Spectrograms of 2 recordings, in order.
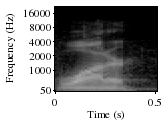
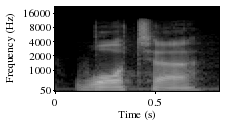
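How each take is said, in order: First: It is said with an American accent. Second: It is said with a British accent.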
